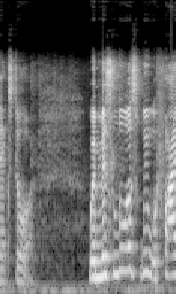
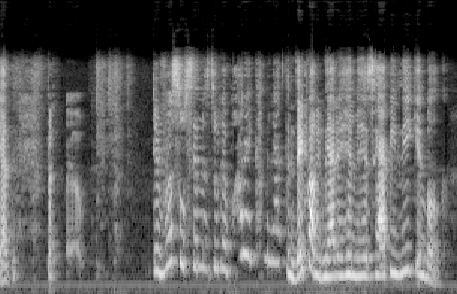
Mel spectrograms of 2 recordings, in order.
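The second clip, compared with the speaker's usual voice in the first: ordinary talk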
